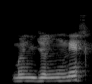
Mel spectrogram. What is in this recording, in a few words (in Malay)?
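"menjeniskan", Malay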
